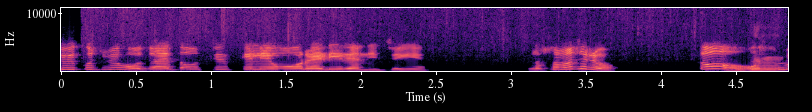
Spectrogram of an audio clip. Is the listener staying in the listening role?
Yes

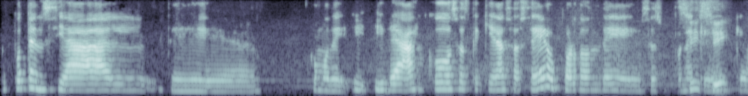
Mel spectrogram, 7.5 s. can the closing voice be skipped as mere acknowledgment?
No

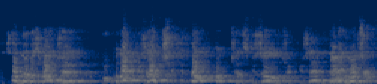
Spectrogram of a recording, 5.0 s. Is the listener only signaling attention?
Yes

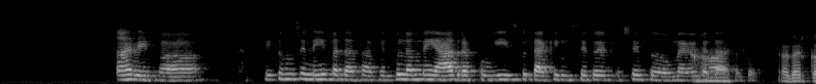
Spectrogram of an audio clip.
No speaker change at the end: No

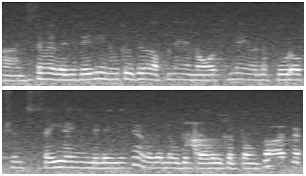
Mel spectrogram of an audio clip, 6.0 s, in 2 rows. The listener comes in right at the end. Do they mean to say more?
Yes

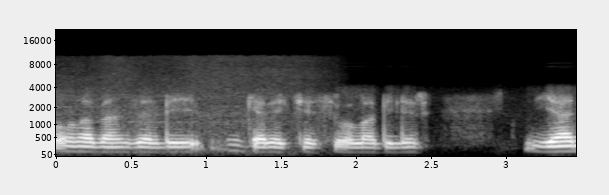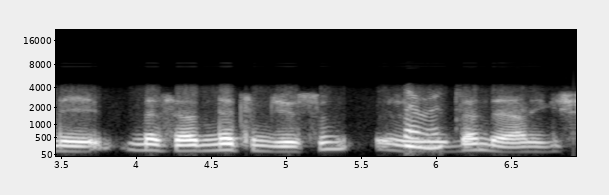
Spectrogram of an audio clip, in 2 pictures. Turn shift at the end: No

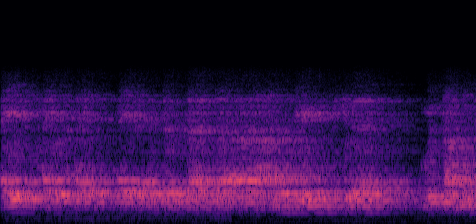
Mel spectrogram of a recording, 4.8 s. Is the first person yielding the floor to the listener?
No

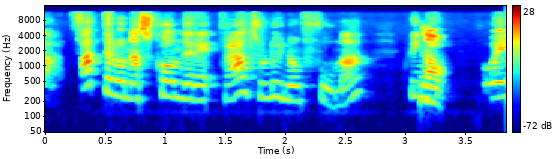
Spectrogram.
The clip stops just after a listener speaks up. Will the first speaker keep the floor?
Yes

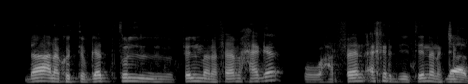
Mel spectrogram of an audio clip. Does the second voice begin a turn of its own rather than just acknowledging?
Yes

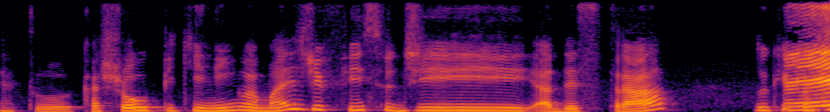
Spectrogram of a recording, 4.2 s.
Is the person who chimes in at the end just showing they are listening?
No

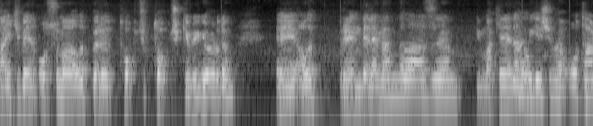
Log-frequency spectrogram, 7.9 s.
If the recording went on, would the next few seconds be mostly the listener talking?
No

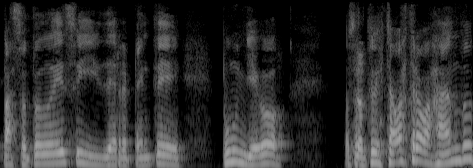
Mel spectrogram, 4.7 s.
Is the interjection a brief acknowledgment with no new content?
Yes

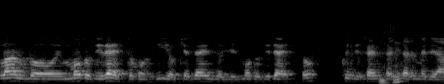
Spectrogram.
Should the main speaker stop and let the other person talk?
No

